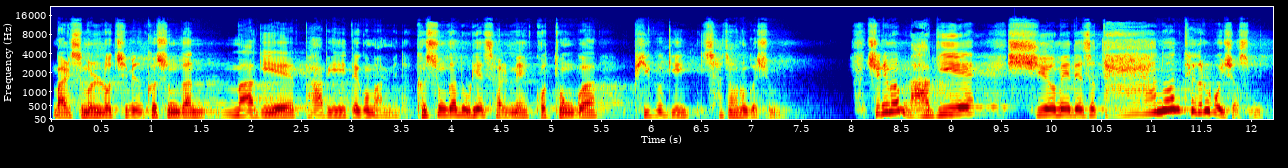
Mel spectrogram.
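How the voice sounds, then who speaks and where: Emphatic pastor preaching in a reverberant church hall. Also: male voice, fairly high pitch, sing-song, moderate pace, a bit bright. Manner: emphatic preaching, repeats key words for stress. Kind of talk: sermon. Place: large church sanctuary.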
